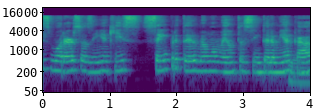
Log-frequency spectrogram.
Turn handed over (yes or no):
no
